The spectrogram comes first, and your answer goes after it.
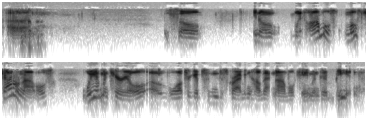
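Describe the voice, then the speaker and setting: Looking back on his career in a conversational interview, an older pop culture historian and pulp publisher speaks in a low, husky voice with vocal fry. He rambles, halts, and repeats words. His sharp, forceful sound is captured very dry and close with no room sound, though the audio is poor.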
